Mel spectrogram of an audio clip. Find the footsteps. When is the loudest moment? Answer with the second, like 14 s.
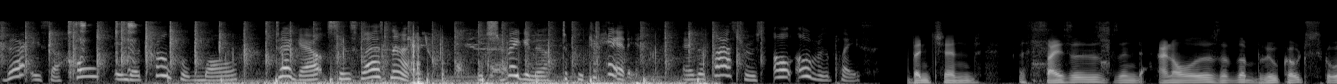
4 s.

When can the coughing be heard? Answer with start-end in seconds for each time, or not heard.
0.7-1.5, 4.5-5.2, 10.3-11.1.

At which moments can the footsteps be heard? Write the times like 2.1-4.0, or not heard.
1.4-7.2.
